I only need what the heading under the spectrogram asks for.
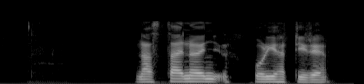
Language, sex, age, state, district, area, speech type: Santali, male, 30-45, West Bengal, Jhargram, rural, spontaneous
